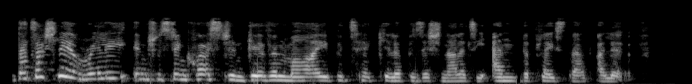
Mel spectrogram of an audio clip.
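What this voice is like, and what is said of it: Acquired UK-sounding accent. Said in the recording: “I lived in the UK for about 15 years, which is why I have this fake accent.”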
